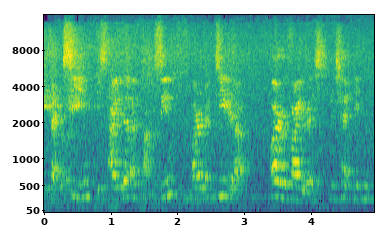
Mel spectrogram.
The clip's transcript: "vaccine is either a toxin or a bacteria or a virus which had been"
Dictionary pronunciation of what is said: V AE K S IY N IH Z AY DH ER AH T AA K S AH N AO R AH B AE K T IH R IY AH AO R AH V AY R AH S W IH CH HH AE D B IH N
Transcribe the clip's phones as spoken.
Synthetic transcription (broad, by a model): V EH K S IY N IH S AY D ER AH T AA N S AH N AO R AH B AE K T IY R IY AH AO R AH V AY R AH S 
